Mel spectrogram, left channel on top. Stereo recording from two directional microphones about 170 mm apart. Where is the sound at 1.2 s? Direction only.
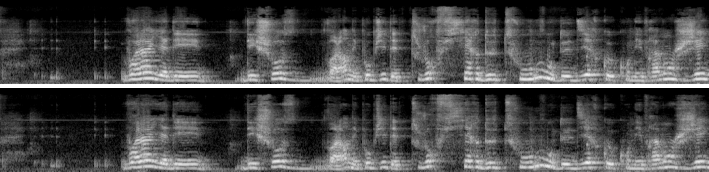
35° left (ahead or behind).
